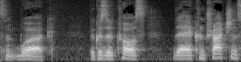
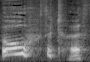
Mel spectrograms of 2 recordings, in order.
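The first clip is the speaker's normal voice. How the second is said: attempted put-on Welsh accent; 13 semitones higher than usual. Talking about a welsh dentist dad, the speaker tries: welsh accent. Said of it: "Is that your Welsh accent?".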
